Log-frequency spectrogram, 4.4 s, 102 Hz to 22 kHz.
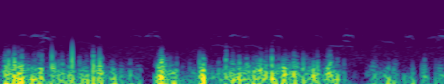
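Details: Two tundra swans (Cygnus columbianus) at Munsö, Ekerö, Sweden, on 2 April 2021 give a busy chorus of soft, yelping honks, calling over one another, with a steady low rumble of wind beneath.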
